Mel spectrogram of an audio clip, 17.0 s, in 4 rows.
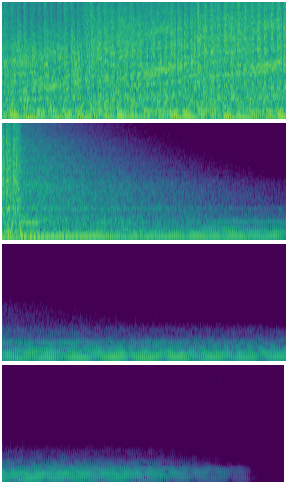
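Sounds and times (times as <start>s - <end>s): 
phaser pulse: 0.0s - 6.1s.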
